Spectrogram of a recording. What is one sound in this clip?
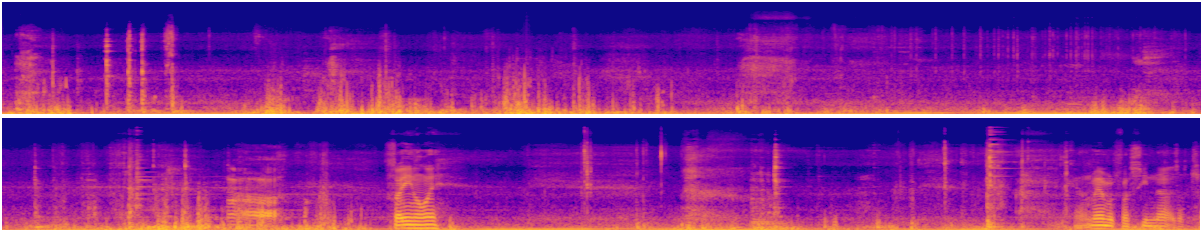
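Metal tools clink and scrape against a wheel rim.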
